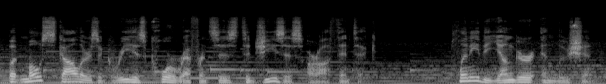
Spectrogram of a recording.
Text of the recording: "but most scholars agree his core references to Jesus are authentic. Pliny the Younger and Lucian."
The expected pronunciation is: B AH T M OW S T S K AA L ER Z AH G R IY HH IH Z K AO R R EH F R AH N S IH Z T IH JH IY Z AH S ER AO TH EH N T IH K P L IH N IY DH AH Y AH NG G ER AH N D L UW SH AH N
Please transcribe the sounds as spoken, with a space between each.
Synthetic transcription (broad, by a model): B AH T M OW S T S K AA L ER Z AH G R IY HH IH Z K AO R R EH F R AH N S IH Z T IH JH IY Z AH S ER AO TH EH N T IH K P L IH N IY DH AH Y AH NG G ER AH N L UW SH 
